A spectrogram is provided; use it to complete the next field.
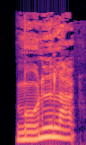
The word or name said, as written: månedlang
